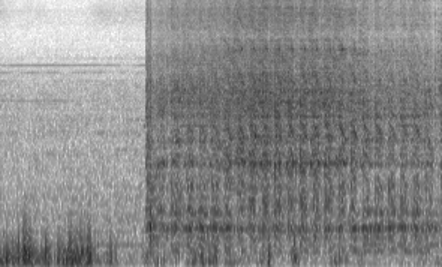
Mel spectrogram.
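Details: Engine cranks briefly after a few clicks and handling noises, catches into a steady idle; starts after a no-current, no-start bypass check.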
